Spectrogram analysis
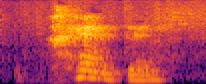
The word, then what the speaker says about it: gente: But in front of E and E is pronounced he. It's pretty strong. He. For example, we can say gente, people.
